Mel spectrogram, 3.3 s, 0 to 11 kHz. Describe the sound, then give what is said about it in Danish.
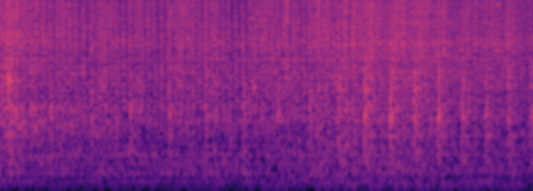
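An American tractor engine, of the kind bought for Danish farming with Marshall Plan loans, runs steadily, its rumbling idle carrying a faint rhythmic knocking throughout. Fairly loud, with no voices. “I Danmark blev Marshallhjælpen brugt på landbruget i et lån, som man brugte på at investere i 5.000 amerikanske traktorer.”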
